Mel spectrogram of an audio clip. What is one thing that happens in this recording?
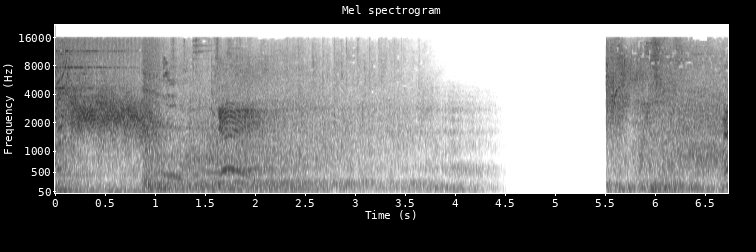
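A video game explosion booms and whooshes loudly, then fades away.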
